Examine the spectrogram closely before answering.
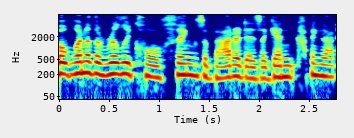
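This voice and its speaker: A woman has an ordinary speaking voice with a fairly low pitch and ordinary pitch variation. The recording is very clean, with a silent background. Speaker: marketing agency co-founder. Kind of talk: podcast business discussion.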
